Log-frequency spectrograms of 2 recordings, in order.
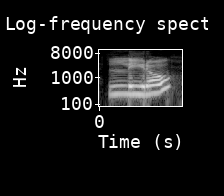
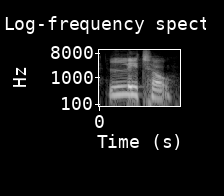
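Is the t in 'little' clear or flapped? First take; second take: flapped; clear. First: The t sounds like a soft, quick r. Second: The t is said as a clear t. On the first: "com som de R" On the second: "em vez de falar little"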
